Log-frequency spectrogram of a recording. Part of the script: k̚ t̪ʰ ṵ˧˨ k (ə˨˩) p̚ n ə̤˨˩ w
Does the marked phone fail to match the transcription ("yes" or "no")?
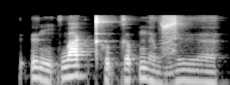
yes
